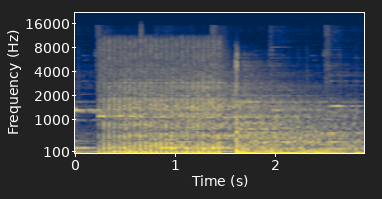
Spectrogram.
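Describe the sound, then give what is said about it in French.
A sustained burst of rapid automatic gunfire, a dense rattling stream of shots that continues without pause, swelling louder with a heavy low boom partway through. No one speaks. “Un style de meurtre qui consistait à passer à côté de ses victimes, les arroser de balles et fuir à toute vitesse à moto pour éviter le trafic.”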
